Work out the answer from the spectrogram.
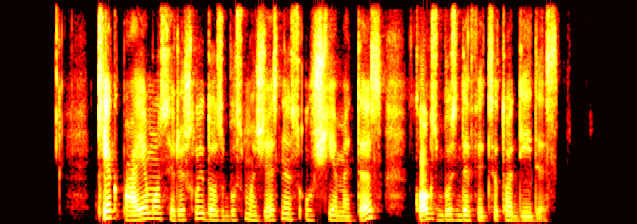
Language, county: Lithuanian, Alytus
